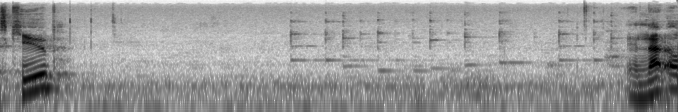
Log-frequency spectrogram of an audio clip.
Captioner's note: tracker sound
